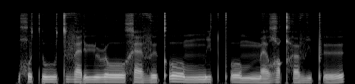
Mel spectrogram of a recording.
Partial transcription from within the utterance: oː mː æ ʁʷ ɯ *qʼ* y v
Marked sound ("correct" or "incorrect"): incorrect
